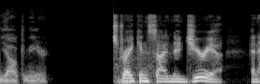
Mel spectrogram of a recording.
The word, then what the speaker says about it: Niger: Niger Republic, rather, not Niger State, Niger Republic. Sorry, this guy it may look like Niger, but it is pronounced Niger because it is French.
